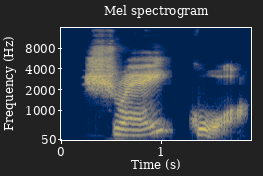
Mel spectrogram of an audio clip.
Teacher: Let's look at the word fruit, 水果, as an example. Since it has 2 third tones in a row, the first one is converted into the second tone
